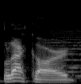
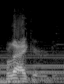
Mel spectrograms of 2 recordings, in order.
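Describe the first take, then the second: First: The word is said the way it looks. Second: The word is said the British way. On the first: "You would think blackguard" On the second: "British uh, Commonwealth pronunciation. You know, London based are saying blackguard"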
